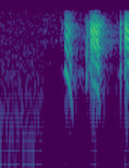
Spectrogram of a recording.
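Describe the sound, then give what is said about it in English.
A pet dog barks three times in quick succession after a brief moment of quiet; the barks are loud, harsh and slightly raspy, with no talking over them. “hey, that's my dog.”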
